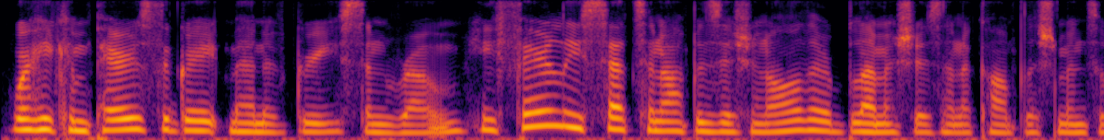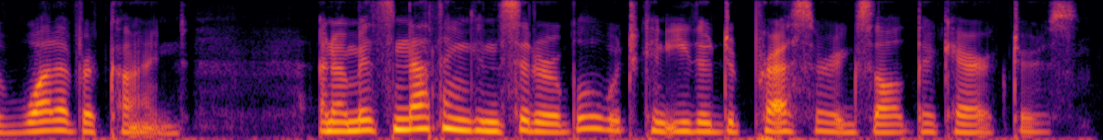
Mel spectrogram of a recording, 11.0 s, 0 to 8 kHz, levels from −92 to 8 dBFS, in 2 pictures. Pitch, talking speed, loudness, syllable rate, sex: 195 Hz, 190 wpm, -18 LUFS, 6.0 syllables/s, female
